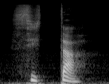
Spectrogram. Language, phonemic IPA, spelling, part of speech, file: Swedish, /²sɪta/, sitta, verb, Sv-sitta.ogg
- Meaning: 1. to sit (be in a position with the upper body upright and the legs resting) 2. to sit (sit down – compare sätta) 3. to sit (more generally, similar to English)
